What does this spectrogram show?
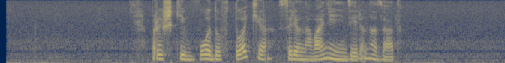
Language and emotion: Russian, positive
